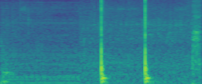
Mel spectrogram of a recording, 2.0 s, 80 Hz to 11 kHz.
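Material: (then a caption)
Melon rind. A watermelon is thumped twice to judge its ripeness, giving two short, dull thuds with a low body around 250 Hz that die away almost at once. A faint low hum runs underneath.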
